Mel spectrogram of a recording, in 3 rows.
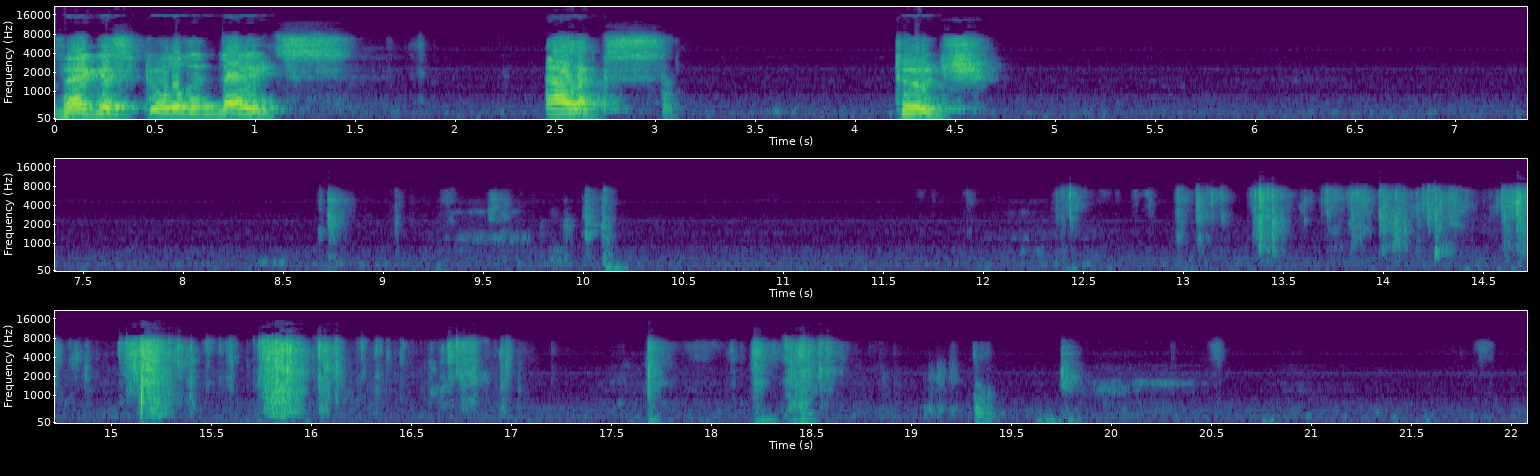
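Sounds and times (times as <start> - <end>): wrappers crinkling: 12.3 - 18.8.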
